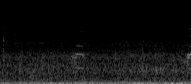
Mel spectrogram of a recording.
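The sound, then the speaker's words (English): Geese honking: faint, brief calls rising over steady low background noise. “It looks like it's another all goose and duck day here at Heron Haven.”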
